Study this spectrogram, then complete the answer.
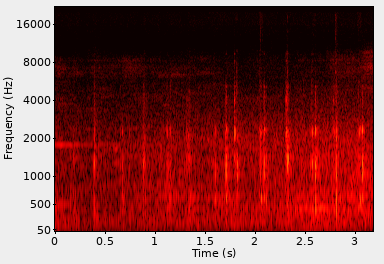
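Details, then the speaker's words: Ford Fusion with FNR5 automatic, vibrating above 100 km/h on the highway with engine and transmission mounts checked OK: rocking the half-shaft by hand gives sharp metallic clicks about four a second, with up-and-down play from a worn inner tripod joint. "verificar que existe sim uma folga. Aí está, pessoal. E essa folga não é para dentro e para fora, tá? É para cima e para baixo."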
